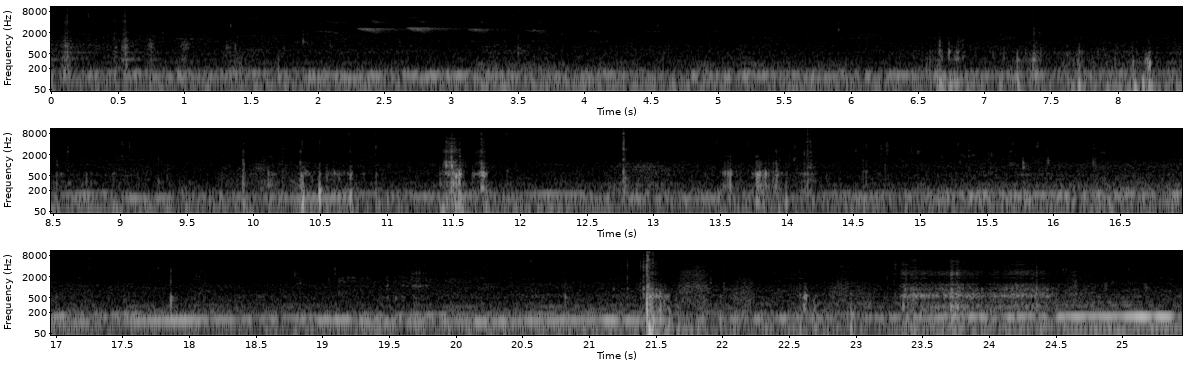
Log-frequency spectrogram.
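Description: Rottweiler puppy gnawing and crunching a raw carrot, with scattered sharp crunches and clicks, over a steady low hum.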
